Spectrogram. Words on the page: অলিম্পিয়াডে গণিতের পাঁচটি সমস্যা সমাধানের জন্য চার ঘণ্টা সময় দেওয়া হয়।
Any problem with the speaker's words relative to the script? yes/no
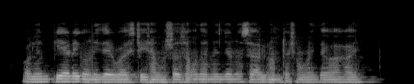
no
